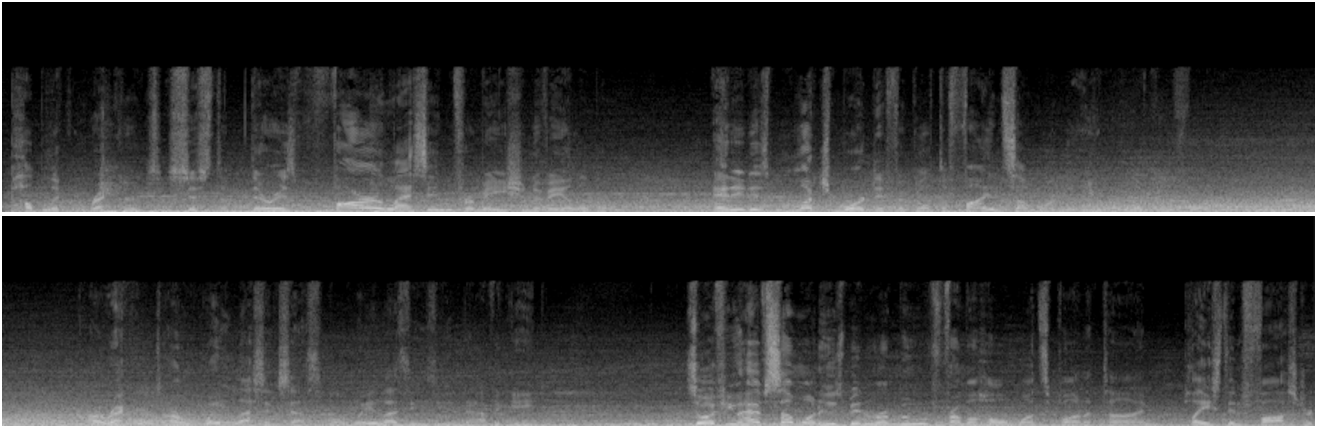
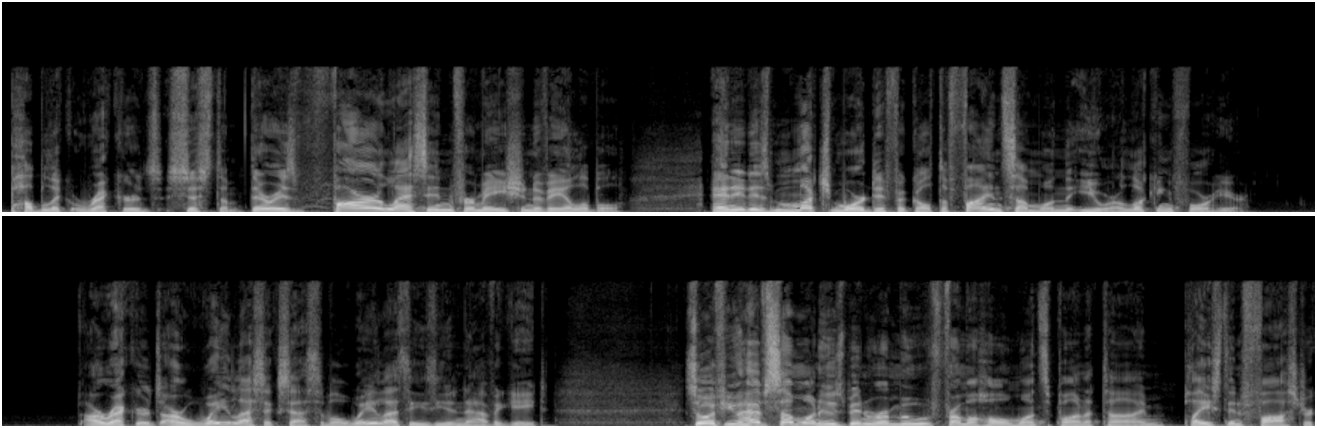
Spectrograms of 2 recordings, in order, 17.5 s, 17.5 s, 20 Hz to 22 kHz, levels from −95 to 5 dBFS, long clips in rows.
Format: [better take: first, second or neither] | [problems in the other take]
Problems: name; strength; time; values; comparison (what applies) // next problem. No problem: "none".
second | train or aircraft noise; loud; throughout; 1 dB below the speech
